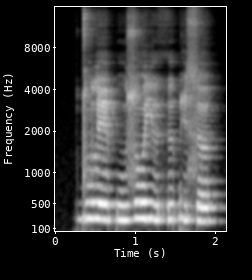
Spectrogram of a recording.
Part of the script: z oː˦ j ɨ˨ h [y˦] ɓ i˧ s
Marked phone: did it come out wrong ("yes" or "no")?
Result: yes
